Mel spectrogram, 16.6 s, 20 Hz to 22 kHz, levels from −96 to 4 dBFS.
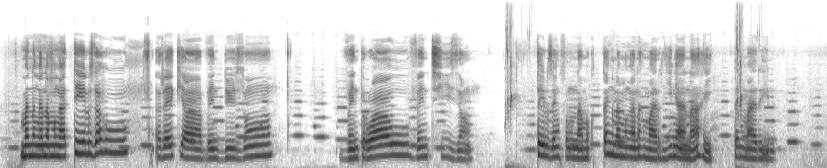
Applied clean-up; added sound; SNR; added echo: none; Raindrop + Wind instrument, woodwind instrument; 16 dB; none.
